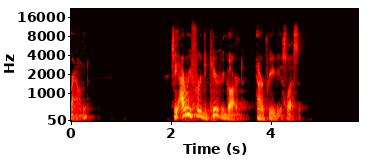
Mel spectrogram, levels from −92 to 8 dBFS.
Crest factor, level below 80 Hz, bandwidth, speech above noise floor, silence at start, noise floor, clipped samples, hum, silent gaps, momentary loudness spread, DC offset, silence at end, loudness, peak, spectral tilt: 24 dB; -64 dBFS; 12.5 kHz; over 63 dB; 0 s; under -90 dBFS; under 0.1%; none; 0.87-0.92 s, 1.10-1.84 s; 19 LU; under 0.1%; 1.2 s; -28 LUFS; -6 dBFS; -6 dB/octave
